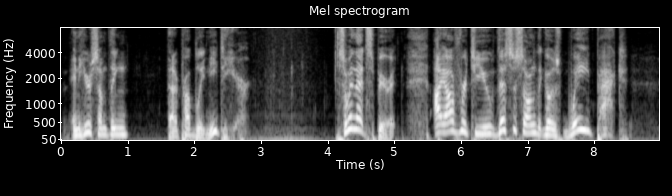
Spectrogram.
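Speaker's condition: No condition

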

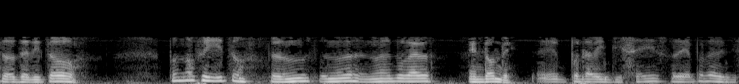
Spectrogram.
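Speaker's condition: Parkinson's disease; stooped posture at times

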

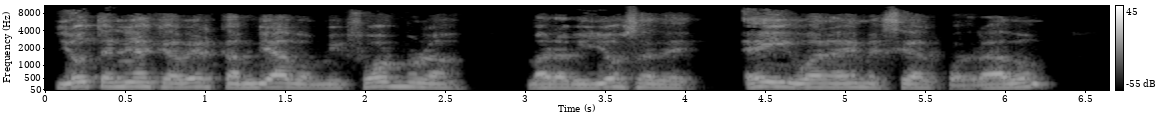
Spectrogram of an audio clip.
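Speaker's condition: Parkinson's disease; dopamine pills

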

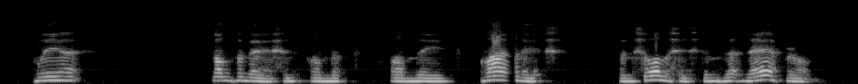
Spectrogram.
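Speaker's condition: Parkinson's; apologizes mid-sentence

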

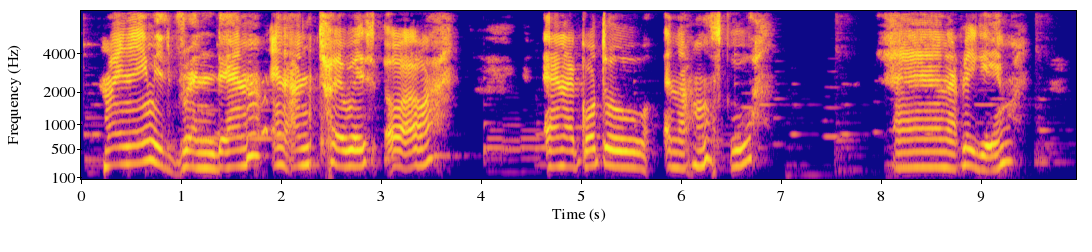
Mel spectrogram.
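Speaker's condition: Spinal muscular atrophy; genetic, diagnosed at 13 months, absent reflexes, wheelchair user, weak legs, hands and lungs, scoliosis and kyphosis; weak respiratory muscles, breathing neurons dying over 10 years, spine curvature collapsed most lung volume

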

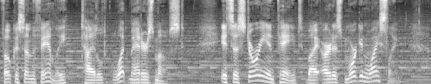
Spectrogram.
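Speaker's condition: No condition

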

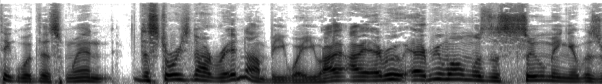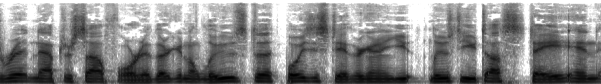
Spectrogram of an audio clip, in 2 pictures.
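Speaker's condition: No condition

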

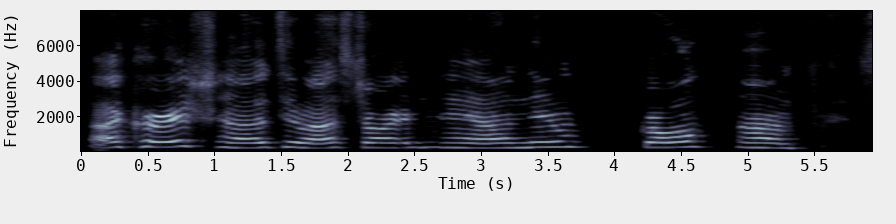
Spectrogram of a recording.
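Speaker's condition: ALS; ALS diagnosed at age 33, quick early progression, cane within four months, later walker

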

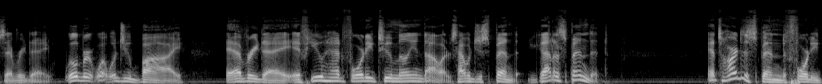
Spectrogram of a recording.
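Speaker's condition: No condition

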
